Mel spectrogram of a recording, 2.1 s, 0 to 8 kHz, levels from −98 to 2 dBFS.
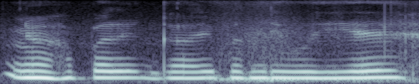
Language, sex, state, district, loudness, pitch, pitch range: Hindi, male, Uttarakhand, Tehri Garhwal, -14 LUFS, 225 Hz, 220-230 Hz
